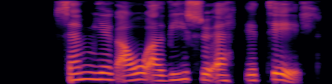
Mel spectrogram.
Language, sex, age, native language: Icelandic, female, 30-39, Icelandic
